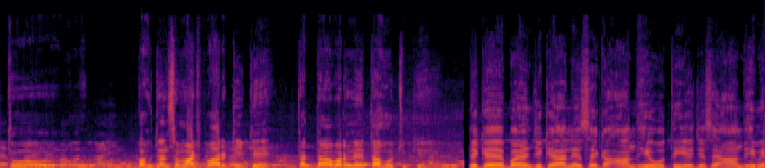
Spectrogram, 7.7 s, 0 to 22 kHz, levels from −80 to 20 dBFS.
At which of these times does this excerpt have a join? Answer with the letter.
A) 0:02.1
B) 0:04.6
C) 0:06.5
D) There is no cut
B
